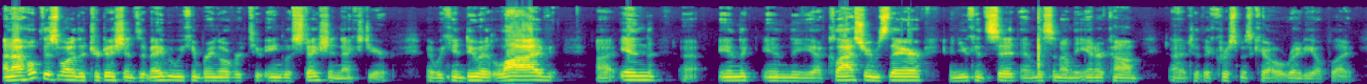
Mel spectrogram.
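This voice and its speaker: A man speaks informally to close a program. His voice is mid-pitched, and he talks in a halting, sincere way, like a school staff member addressing families. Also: fairly even intonation, vocal fry, darkish tone. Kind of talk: informal spoken sign-off.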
